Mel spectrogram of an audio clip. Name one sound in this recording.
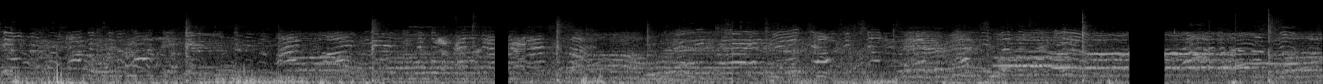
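A crowd of people chant and talk outdoors nearby.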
